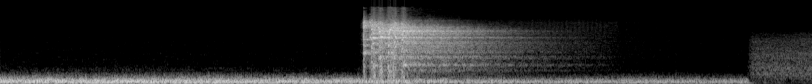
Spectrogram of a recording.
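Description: Cartoon battle sound effects: a steady low rumble, then about halfway through a sudden sharp metallic swish with a ringing tail that fades over a few seconds, as a large curved blade cuts through the dust. The rumble cuts off near the end.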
